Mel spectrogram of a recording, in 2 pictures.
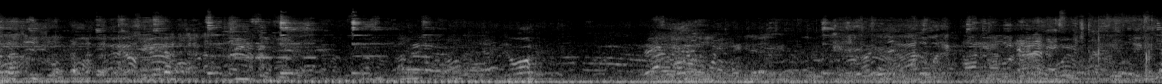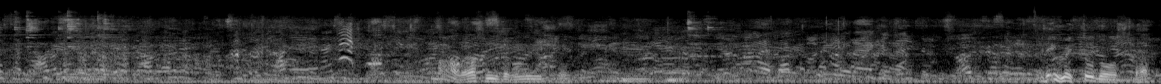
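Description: A crowd of men and women chatters outdoors a short way off.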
